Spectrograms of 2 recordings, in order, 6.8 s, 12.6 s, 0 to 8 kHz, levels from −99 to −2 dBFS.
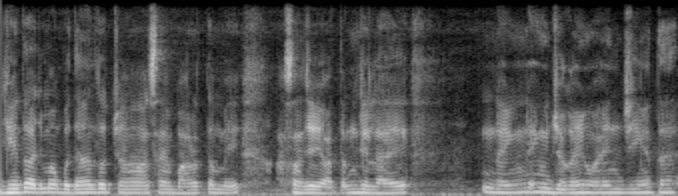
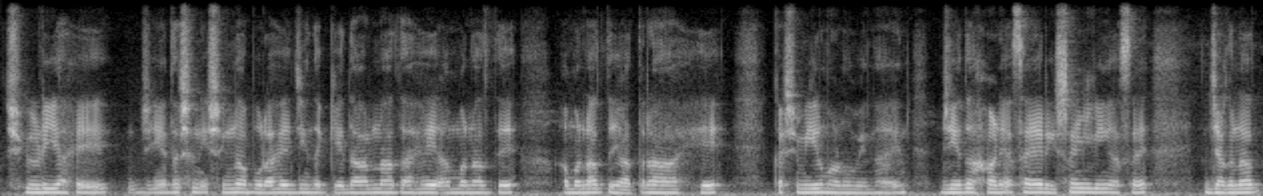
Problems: none marked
